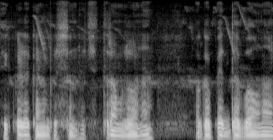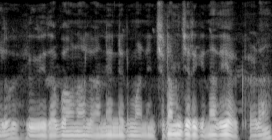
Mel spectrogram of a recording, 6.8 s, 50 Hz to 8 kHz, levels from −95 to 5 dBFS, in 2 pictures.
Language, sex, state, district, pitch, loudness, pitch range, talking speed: Telugu, male, Andhra Pradesh, Sri Satya Sai, 80 Hz, -18 LUFS, 80-85 Hz, 105 wpm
